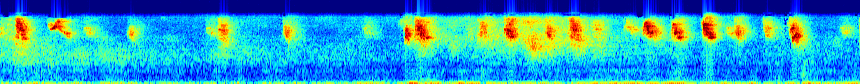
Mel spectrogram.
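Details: Sparrows feeding in the morning at a feeder fixed to a window chirp steadily. Scattered single tweets give way to a denser, overlapping run of sharp chirps in the second half.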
